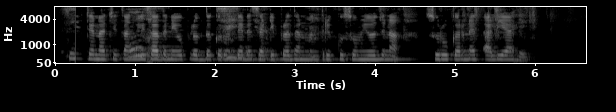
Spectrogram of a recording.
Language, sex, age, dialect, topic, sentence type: Marathi, female, 18-24, Northern Konkan, agriculture, statement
